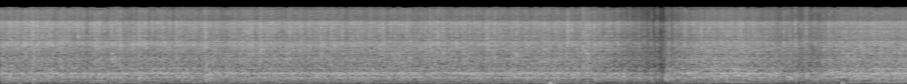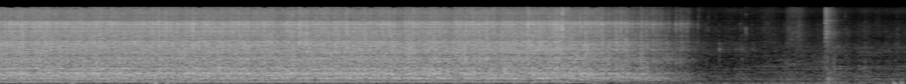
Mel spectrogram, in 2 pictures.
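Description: Countertop electric blender running, churning milk, chocolate and crushed ice into a shake; the motor dips briefly about six and a half seconds in, runs on steadily, then switches off near the end, followed by a couple of light clicks.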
